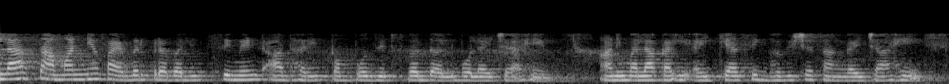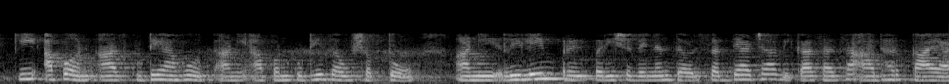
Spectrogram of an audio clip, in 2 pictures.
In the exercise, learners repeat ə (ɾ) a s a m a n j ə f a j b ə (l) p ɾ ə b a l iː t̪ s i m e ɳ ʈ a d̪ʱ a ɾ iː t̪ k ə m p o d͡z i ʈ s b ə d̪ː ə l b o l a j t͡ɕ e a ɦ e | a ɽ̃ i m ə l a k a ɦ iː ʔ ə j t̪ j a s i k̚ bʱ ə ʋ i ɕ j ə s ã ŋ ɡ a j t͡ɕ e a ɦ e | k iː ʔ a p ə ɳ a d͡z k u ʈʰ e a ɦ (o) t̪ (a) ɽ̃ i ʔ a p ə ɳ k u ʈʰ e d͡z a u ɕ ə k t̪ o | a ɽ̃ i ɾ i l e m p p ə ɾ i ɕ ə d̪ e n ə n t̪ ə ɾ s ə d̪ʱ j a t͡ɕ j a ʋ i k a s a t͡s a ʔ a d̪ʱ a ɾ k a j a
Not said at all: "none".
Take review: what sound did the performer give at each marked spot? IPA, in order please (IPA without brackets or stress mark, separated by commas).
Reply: l, ɾ, o, a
